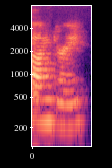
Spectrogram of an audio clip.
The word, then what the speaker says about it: misandry: No, I'm sure it's misandry. Like misogynist. – Yeah. – Misandry, I would stress the same syllable, right? – Yeah.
